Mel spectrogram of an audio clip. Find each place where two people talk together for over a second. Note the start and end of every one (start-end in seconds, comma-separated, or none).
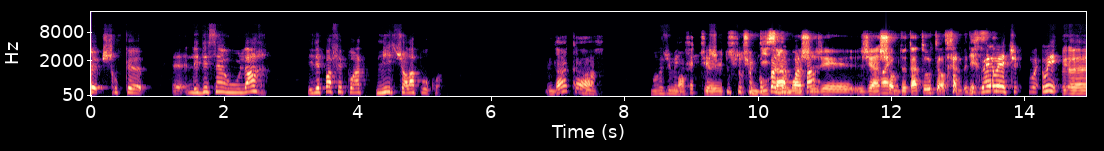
8.8-10.8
